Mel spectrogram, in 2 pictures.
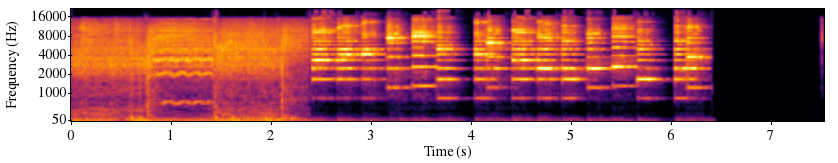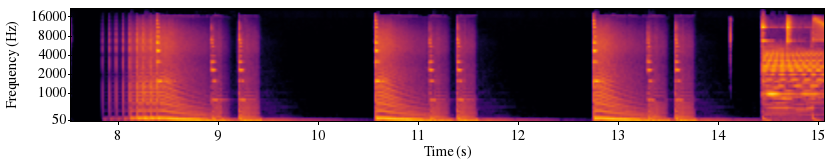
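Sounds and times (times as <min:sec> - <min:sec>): electronic ringtone loop: 0:02.4 - 0:06.4, 0:08.2 - 0:09.4
synth ringtone notes: 0:02.4 - 0:06.4, 0:08.2 - 0:09.5.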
